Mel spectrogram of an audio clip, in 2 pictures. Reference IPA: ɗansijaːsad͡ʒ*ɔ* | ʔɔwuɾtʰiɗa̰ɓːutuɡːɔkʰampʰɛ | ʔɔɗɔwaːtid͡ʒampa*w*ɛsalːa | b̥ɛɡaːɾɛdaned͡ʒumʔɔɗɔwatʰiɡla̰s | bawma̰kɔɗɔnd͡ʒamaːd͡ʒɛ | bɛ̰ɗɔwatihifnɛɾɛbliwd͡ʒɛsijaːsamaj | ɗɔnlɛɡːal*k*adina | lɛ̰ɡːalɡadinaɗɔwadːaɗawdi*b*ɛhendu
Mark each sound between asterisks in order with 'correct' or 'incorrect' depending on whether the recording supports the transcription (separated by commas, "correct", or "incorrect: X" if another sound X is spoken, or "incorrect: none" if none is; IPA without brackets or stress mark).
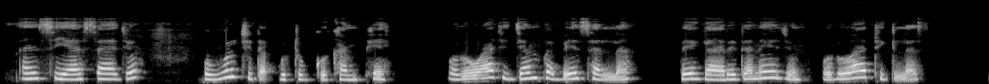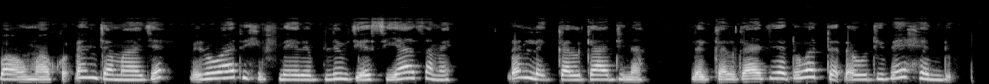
correct, incorrect: b, incorrect: ɡ, correct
